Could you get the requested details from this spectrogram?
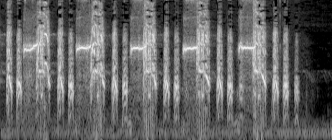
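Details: Grey francolin in a loud bout of harsh, ringing squawks with whistled overtones, repeated in quick rhythmic phrases that stop abruptly near the end, leaving quiet.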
